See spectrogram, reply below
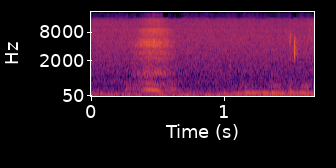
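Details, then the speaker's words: Female pet dog sleeping in a quiet room, heard in the background: low, rumbling snorts; ordinary harmless snoring. "I'm just placing some decorations here and I apologize if you can hear my dog snoring in the background"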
